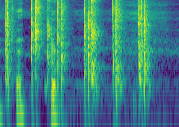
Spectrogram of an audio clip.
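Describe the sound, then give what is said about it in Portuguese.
Someone claps their hands about six times in quick succession, each clap a sharp, bright smack at a roughly steady pace, with a faint voice murmuring underneath the first few. “Pera aí que eu preciso aplaudir.”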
